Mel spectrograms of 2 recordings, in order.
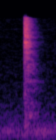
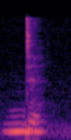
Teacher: T is unvoiced, meaning only air passes through the mouth, and D is voiced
